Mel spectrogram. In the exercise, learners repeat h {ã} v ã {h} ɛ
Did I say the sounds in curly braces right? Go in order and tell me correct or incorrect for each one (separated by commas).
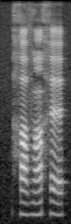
incorrect, correct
